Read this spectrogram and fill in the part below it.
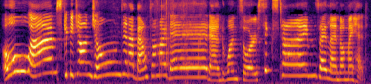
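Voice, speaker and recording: Woman reader as a giddy little boy kitten, high and excited. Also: takes it slowly, hardly any pauses, heavily acted. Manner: excited, playful. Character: silly bouncy young boy kitten.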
